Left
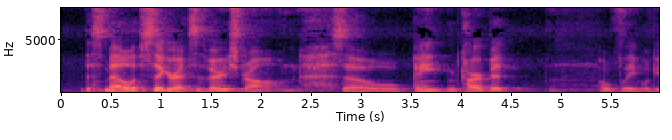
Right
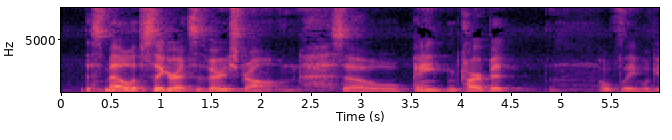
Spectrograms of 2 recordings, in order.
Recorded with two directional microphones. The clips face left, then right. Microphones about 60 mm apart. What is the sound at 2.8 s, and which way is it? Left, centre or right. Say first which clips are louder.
Speech: even; right.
